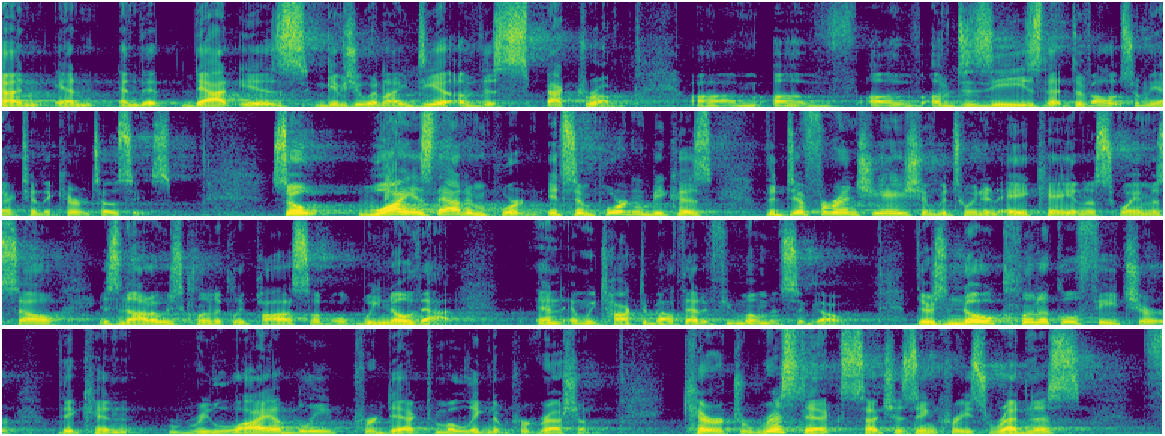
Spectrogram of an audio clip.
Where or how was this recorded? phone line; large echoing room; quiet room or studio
large echoing room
